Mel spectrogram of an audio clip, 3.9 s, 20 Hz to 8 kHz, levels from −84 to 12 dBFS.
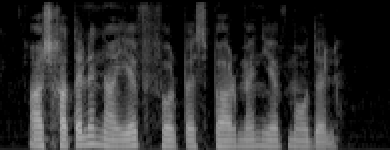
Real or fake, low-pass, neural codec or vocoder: real; 7.2 kHz; none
